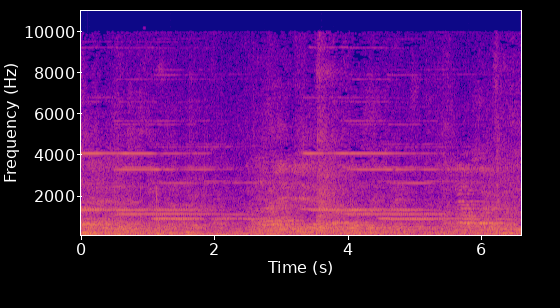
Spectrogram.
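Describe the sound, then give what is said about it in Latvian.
A parliamentary chamber bell rings continuously for several seconds, a steady, sustained electric tone over a faint background murmur of voices, calling members to vote on a draft decision on building new power stations. “Lūdzu zvanu.”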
